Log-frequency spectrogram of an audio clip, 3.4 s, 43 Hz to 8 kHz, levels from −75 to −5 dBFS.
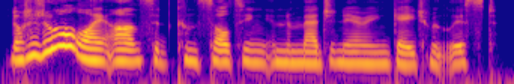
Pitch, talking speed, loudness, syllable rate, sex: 195 Hz, 175 wpm, -19 LUFS, 7.0 syllables/s, female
